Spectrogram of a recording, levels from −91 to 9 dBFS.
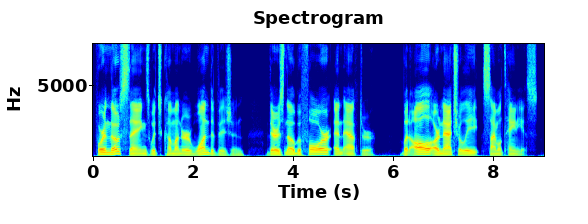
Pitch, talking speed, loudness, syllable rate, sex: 105 Hz, 135 wpm, -21 LUFS, 4.6 syllables/s, male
